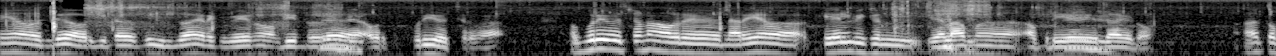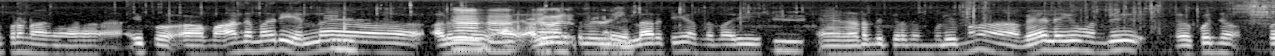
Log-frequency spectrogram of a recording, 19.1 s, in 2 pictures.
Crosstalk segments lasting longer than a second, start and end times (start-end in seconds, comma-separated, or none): 13.1-14.3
